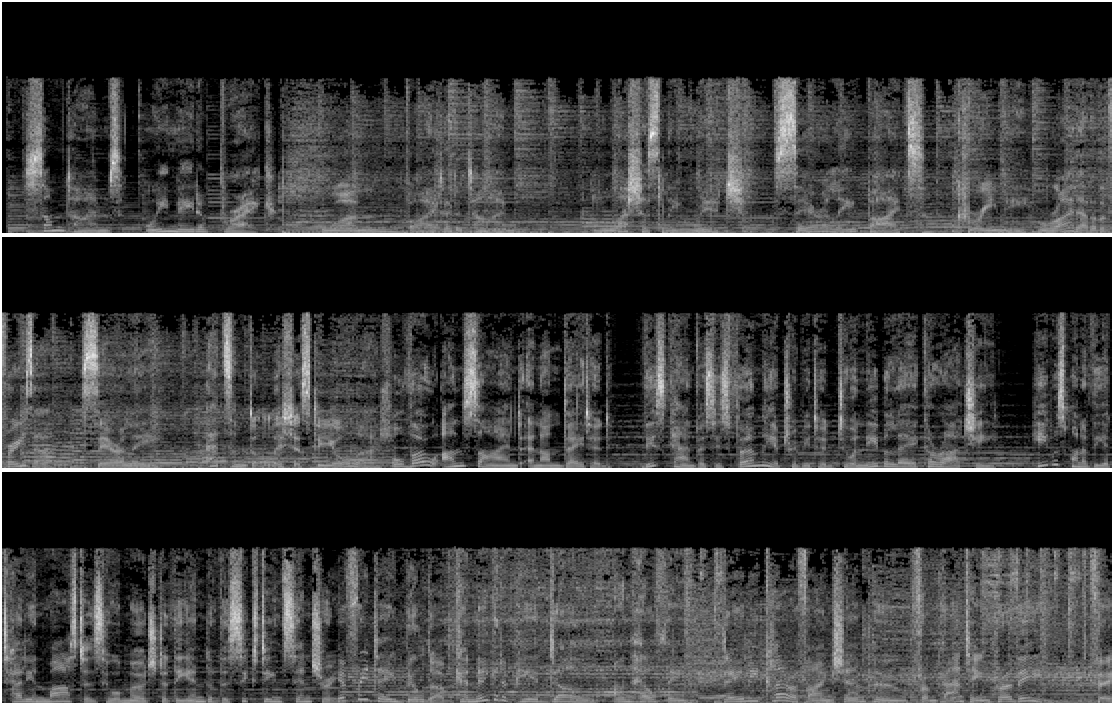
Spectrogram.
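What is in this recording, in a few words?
english australian female commercial; voice demos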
